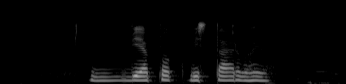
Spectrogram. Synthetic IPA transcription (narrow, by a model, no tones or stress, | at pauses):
bjapʌkbist̪aɾbʱʌjo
